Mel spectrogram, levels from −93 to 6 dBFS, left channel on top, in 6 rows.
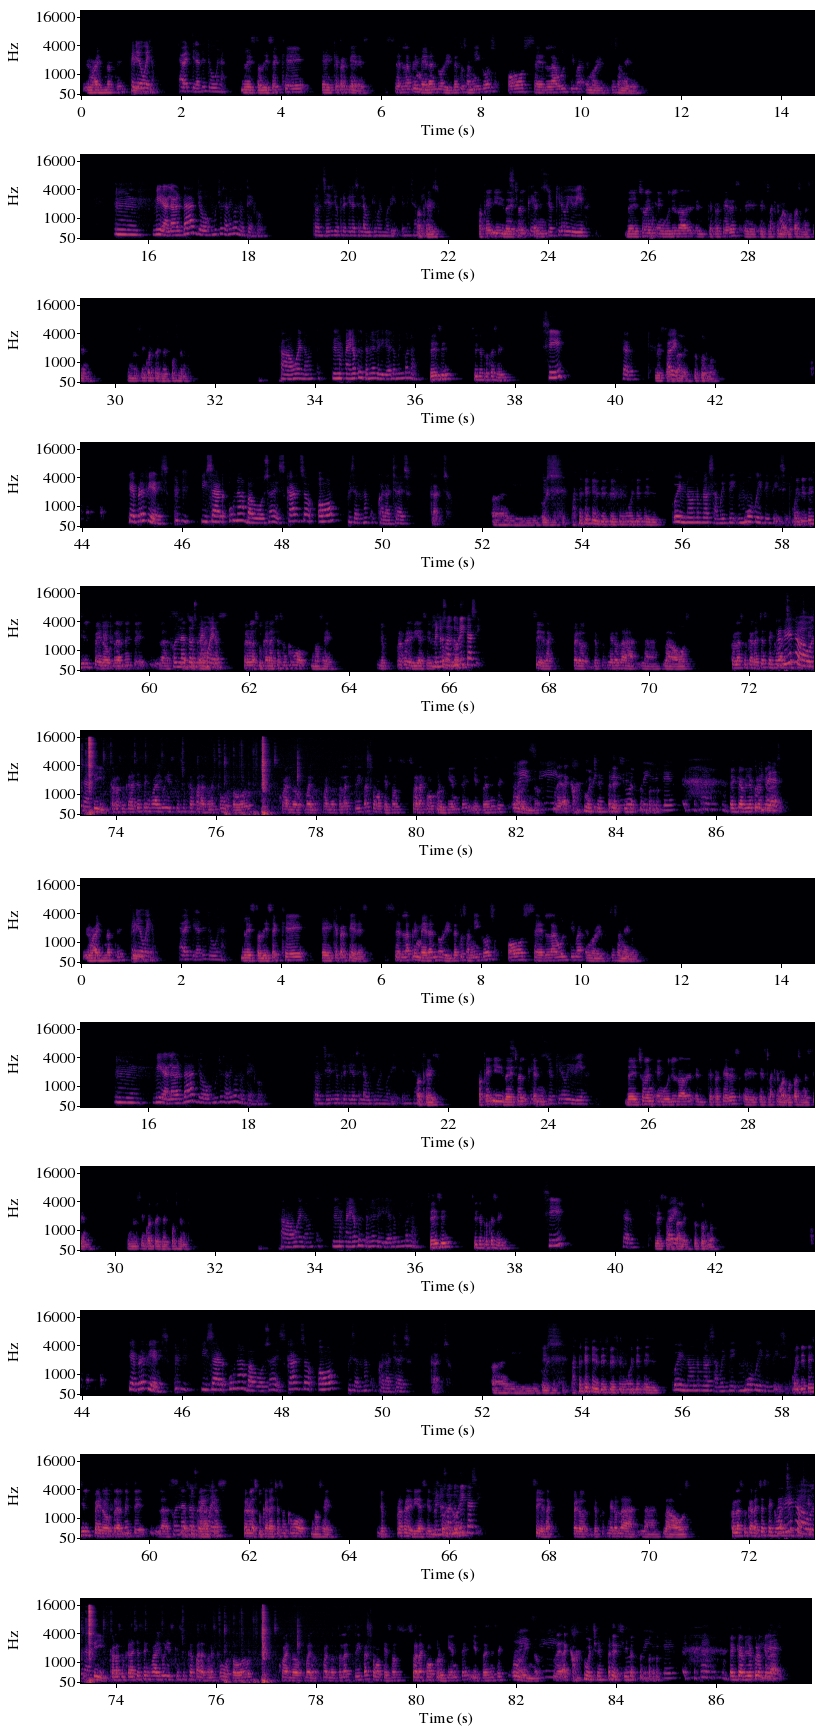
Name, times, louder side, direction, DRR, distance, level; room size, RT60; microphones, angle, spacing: voice 1, 0.0-1.3 3.2-4.4 4.8-5.7 6.1-8.2 8.5-11.1 21.4-21.8 22.6-23.9 25.5-29.5 30.2-31.4 36.3-36.7 37.2-37.8 40.8-41.4 41.7-42.0 44.1-44.2 52.2-53.5 53.8-55.5 58.2-61.4 61.9-63.7 64.6-66.3 67.7-68.0 68.5-70.8 71.6-73.2 73.5-76.7 77.3-82.5 82.7-84.9 85.3-85.4 85.7-87.3, right 3 dB, 60° right, 1 dB, 0.8 m, -47 dB
voice 2, 1.0-1.5 2.0-2.8 15.3-18.3 19.3-21.5 23.6-24.8 26.0-26.1 33.3-36.0 38.6-38.9 40.1-40.4 41.0-41.3 44.9-46.1 46.4-49.0 49.3-50.6 51.0-51.4 53.2-53.7 55.8-58.1 59.1-59.4 60.4-61.4 65.6-66.6 72.5-73.5 82.0-83.0 83.5-83.6 83.9-86.0 87.0-87.3, left 4 dB, 40° left, 3 dB, 0.6 m, -50 dB
sound 1, 72.7-79.1, equal, 10° left, 0.9 m, -45 dB
2.6 x 2.3 x 3.1 m, 0.31 s
head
